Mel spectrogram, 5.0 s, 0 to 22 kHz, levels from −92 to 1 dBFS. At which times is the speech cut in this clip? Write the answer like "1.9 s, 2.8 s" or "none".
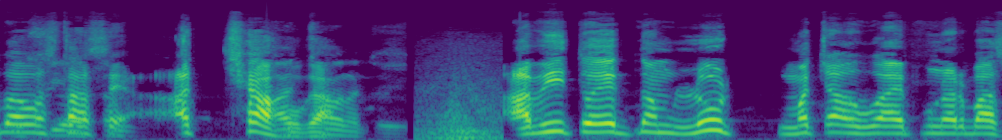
2.2 s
